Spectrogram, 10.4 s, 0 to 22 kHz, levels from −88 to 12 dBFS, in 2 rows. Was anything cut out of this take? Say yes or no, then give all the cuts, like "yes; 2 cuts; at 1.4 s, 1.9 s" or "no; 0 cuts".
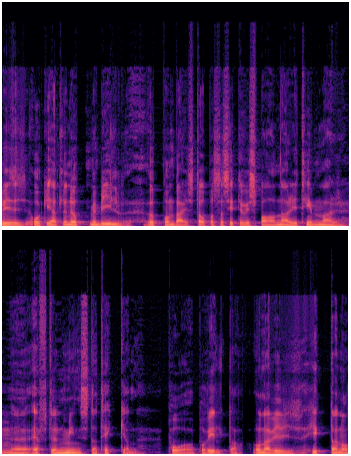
no; 0 cuts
